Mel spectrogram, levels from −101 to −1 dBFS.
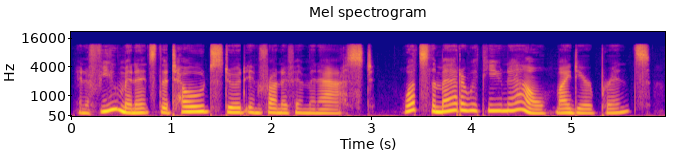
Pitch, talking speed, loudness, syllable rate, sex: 225 Hz, 220 wpm, -17 LUFS, 5.0 syllables/s, female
